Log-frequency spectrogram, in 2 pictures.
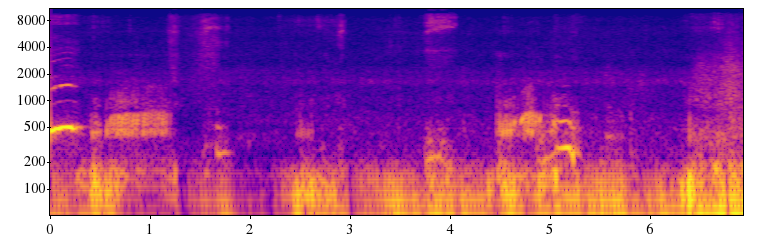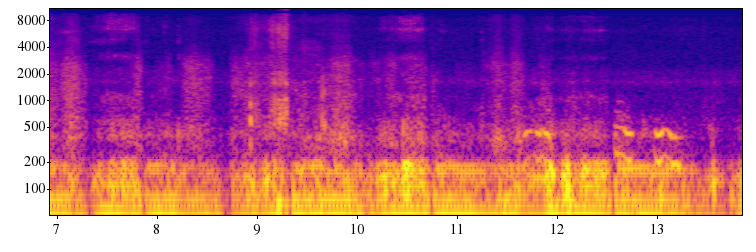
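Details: A female cat purrs while getting belly rubs in her favourite hiding spot. The purr is a steady, low continuous rumble throughout, with occasional rustling and brief faint voices over it.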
